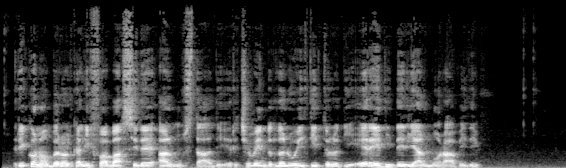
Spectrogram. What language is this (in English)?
Italian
